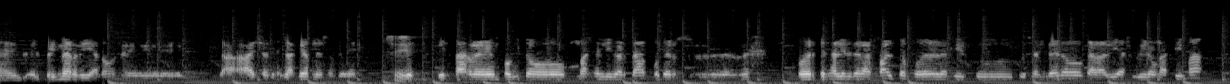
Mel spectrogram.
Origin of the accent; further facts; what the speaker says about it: Burgos, Castile and León, Spain; moved away; Yo soy de Burgos, hacía atletismo y me desplacé al Pirineo precisamente para hacer esquí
